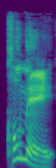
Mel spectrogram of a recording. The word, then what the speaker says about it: kome: Kome is the, K-O-M-E is the most common way to say rice in Japanese.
